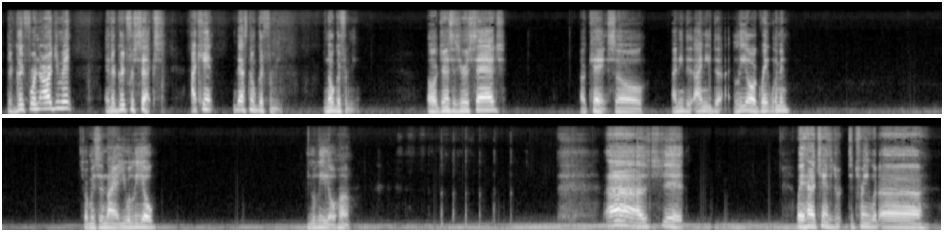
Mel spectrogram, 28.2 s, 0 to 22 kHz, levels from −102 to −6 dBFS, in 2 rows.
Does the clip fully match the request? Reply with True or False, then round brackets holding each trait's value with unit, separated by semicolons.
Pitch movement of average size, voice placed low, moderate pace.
False (3.0 semitones; 125 Hz; 125 wpm)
